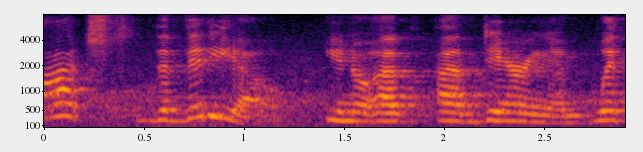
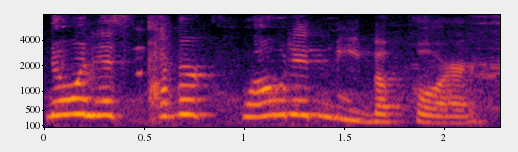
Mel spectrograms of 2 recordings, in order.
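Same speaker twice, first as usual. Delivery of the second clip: retold surprise; 5 semitones higher than usual. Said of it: "I was like".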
